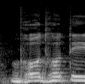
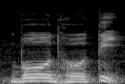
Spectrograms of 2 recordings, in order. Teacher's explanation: ভ ও ধ পরপর দুটি মহাপ্রাণ ঘোষ ধ্বনি ছিল, তাই ভ পরিবর্তিত হয়ে সংস্কৃতে ব হয়ে গেছে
